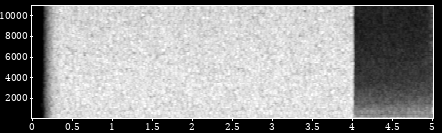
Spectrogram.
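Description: Loud, steady static hisses, then cuts off abruptly.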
